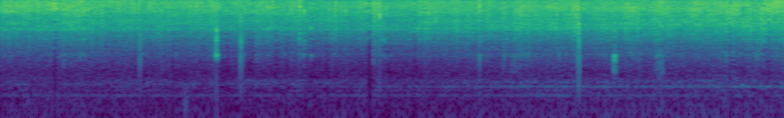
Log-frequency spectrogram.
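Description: Sausages fry over a wood fire on a stainless steel hexagon camp stove, giving a steady dense sizzle with scattered sharp pops and crackles throughout, close and continuous with no voices.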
